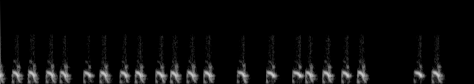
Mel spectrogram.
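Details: Male screech owl calling a female to nest box 5 in courting season, 2/11/2023: a quick trill of hollow hoots that loosens into more spaced notes, ending with a final pair after a pause.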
